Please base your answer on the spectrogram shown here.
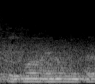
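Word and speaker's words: sphygmomanometer: ठीक है, इसको अगर ऐसे ब्रेक करके पढ़ेंगे या याद करेंगे तो इसकी स्पेलिंग आराम से याद हो जाएगी और बोलना भी आसान हो जाएगा। ठीक है, SPHYG स्पेलिंग, MO MANO मैनो और मीटर, तो स्पिग्मो मैनोमीटर हो गया।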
